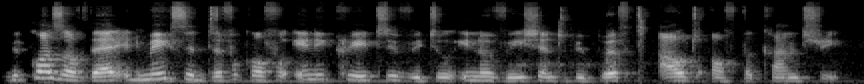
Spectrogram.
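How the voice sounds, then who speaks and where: A woman's voice: lowish voice, quick pace, fairly bright tone. A woman with a Zimbabwean accent, a guest speaking earnestly in an interview and often repeating words and asking "right?". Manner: earnest, repeats words when searching, frequent tag "right?". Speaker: guest, youth non-profit founder. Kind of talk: conversational interview.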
